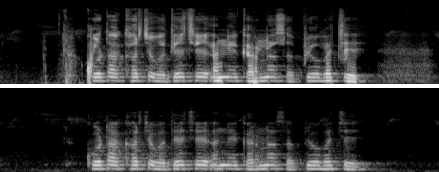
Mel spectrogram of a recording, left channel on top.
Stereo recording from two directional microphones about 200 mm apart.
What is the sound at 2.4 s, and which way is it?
Speech, 55° left (ahead or behind).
